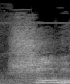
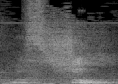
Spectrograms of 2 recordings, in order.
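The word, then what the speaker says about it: שִׁין: 시옷 발음이죠. sin. 그 다음에 점을 오른쪽으로 옮기면요. shin이 됩니다. C하고 she하고는 다르죠. shin.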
